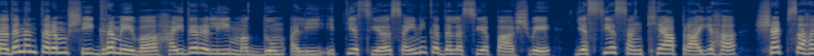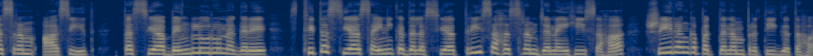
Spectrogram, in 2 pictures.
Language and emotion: Sanskrit, neutral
